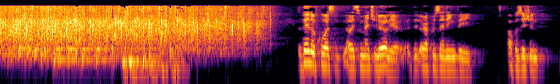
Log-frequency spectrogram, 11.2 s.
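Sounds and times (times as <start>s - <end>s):
crowd applause: 0.0s - 5.4s
speech: 6.0s - 9.6s, 10.2s - 10.9s.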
